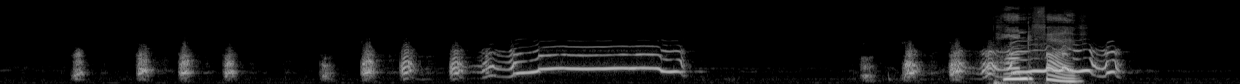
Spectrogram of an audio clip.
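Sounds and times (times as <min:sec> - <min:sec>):
coyote yipping and howling: 0:03.6 - 0:07.0, 0:10.8 - 0:11.3
speech: 0:10.0 - 0:11.0.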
